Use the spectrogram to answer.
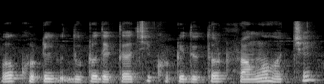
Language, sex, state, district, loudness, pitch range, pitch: Bengali, male, West Bengal, Alipurduar, -19 LUFS, 120-135 Hz, 130 Hz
